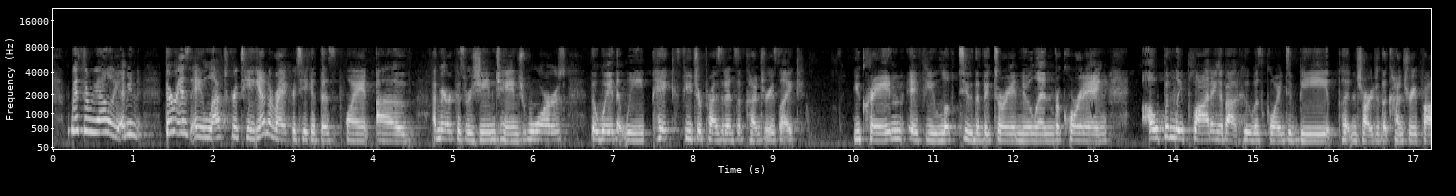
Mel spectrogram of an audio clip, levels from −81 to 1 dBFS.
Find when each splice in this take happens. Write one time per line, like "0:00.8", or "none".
none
